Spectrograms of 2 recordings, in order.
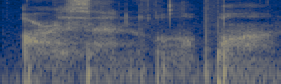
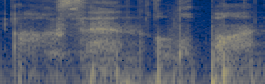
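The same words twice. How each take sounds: First: Arsène Lupin said the English way, ARS-en LOO-pin, in a whisper; Arsène Lupin read plainly in English, no French sounds; anglicized name. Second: Arsène Lupin said as ar-SEN-uh loo-PAN with nasal French vowels, whispered; a careful, proud attempt at French Arsène Lupin; French pronunciation. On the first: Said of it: "My French is not the best". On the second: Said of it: "that's my best French pronunciation". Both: Shown as a demonstration.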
